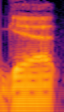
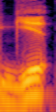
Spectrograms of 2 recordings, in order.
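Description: First: Said in the usual way. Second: "git" with a short i sound, Texan style. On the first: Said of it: "instead of". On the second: Shown as a demonstration. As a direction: say "git" like a Texas kid. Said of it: "I used to say "git" instead of "get".

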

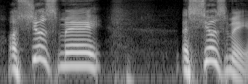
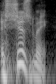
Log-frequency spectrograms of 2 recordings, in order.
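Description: First: High, pushy "Excuse me" repeated; insistent usher. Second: Said in the usual way. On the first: Retold or imitated. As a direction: keep cutting in with "Excuse me", higher each time. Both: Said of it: "This is a character that I made up".

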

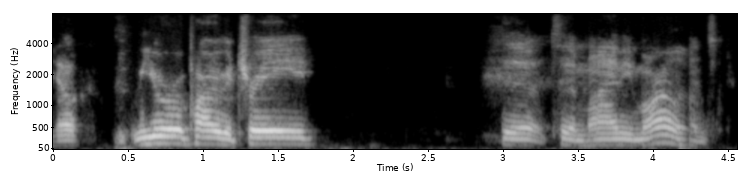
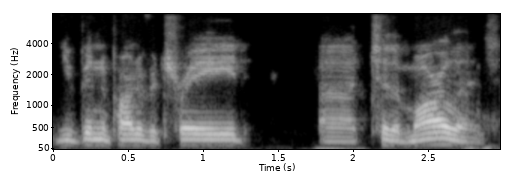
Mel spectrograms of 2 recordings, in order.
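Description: First: Milk the suspense before the team name; louder, far-off news voice with a long held pause; dramatic pause. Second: Said in the usual way. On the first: Retold or imitated. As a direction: announce it big, then hold a long pause before "to the Miami Marlins". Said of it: "a dramatic pause of him saying". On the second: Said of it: "like, a dramatic pause in between".

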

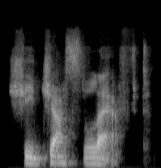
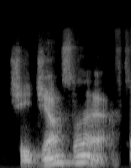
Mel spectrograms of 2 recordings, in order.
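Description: First: Enigmatic line. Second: Slow, quiet, mysterious delivery; enigmatic. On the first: Retold or imitated. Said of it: "just look off and say". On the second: Shown as a demonstration. Actor reading the phone line enigmatically, slow and hushed. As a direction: say it slow and hushed, giving nothing away. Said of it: "Just be enigmatic".

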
